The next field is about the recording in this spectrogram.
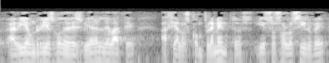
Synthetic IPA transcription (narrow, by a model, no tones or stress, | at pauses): aβ̞iaunrje̞zɣ̞o̞ðe̞ðezβiaɾe̞ld̪e̞βat̪e̞ | a̰θjalo̞sko̞mple̞mẽ̞nt̪o̞sie̞so̞so̞lo̞siɾβ̞e̞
